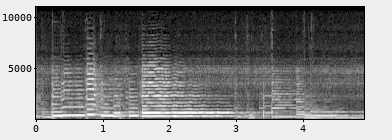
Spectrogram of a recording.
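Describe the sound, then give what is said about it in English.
Distorted electric guitar played through a heavier amp channel, with a few ringing, sustained notes and shifting pitches, loud and alone. “So I'm going to go to a heavier channel. And now you're going to notice I have a lot more distortion that I could work with.”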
